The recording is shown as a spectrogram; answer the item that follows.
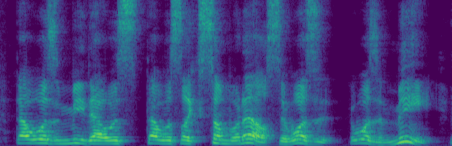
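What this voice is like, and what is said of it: Danny Zuko impression. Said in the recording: “my Danny Zuko impression ... Not bad.”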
